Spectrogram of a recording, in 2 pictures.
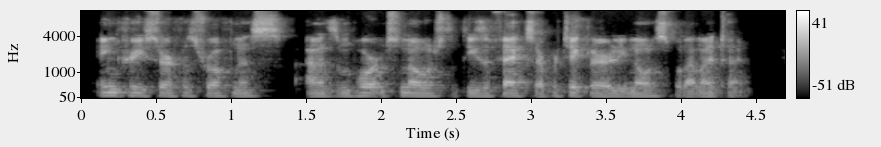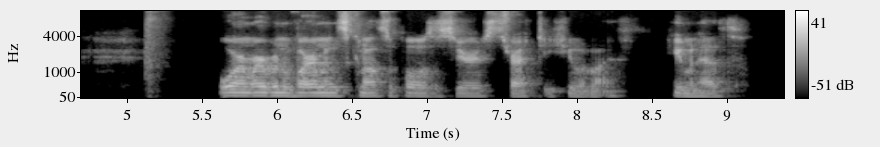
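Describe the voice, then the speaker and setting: Using monotone, flat intonation, a man with a western Irish accent talks at a very fast pace in a fairly low pitch. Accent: Irish (west of Ireland). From western Ireland, County Galway. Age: 20s. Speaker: university student. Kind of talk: student presentation.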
